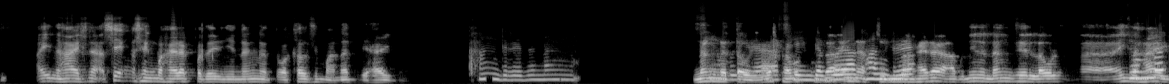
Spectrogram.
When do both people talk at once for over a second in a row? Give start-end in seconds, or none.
7.0-9.1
